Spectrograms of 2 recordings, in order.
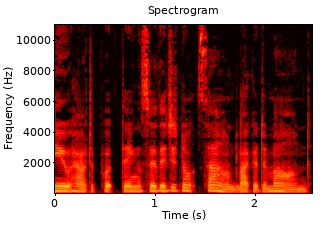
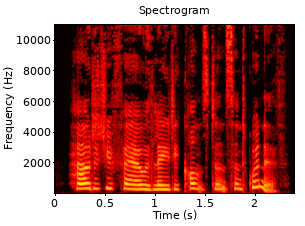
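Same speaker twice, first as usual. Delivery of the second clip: higher, eager question; eager cousin; 9 semitones higher, 3 dB louder than usual. A narrator's reading. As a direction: ask brightly and curiously.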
